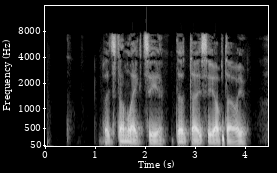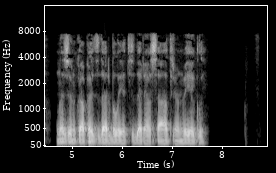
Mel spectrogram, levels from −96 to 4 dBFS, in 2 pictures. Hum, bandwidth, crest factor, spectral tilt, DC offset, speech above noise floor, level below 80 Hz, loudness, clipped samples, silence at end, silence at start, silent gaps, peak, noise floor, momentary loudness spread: none; 8 kHz; 16 dB; -4.5 dB/octave; under 0.1%; 57 dB; -54 dBFS; -15 LUFS; under 0.1%; 1.25 s; 1.2 s; 4.60-4.68 s; 0 dBFS; -72 dBFS; 8 LU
